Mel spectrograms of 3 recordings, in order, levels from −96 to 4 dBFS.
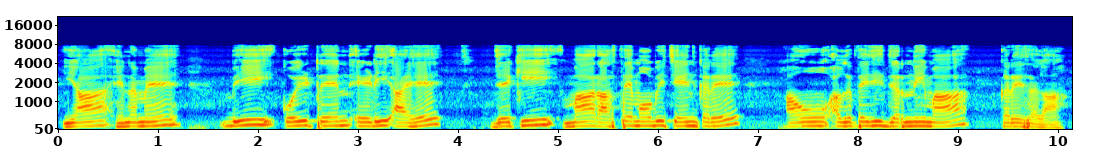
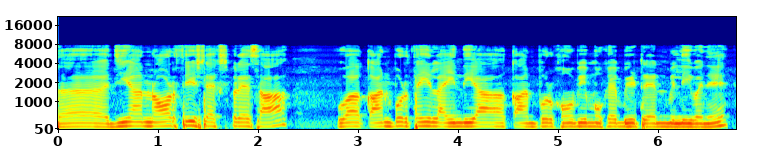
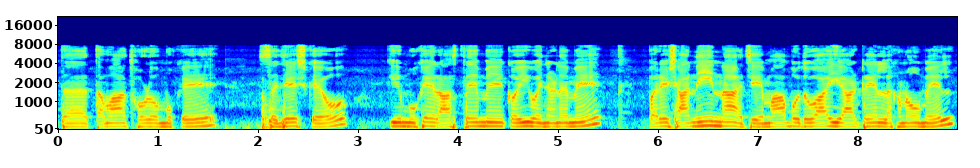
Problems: constant background noise, echo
